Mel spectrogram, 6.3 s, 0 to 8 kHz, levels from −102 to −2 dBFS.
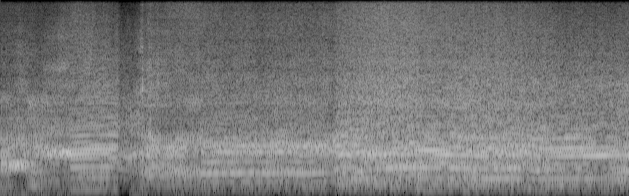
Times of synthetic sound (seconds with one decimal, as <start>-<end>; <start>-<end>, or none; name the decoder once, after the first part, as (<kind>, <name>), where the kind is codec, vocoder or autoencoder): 0.0-0.7 (codec, ZipCodec); 1.3-2.0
